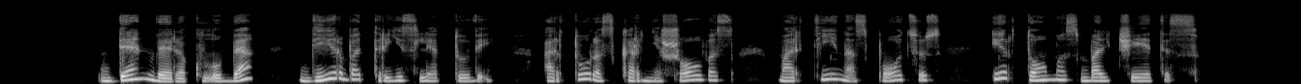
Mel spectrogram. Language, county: Lithuanian, Šiauliai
